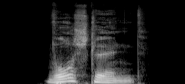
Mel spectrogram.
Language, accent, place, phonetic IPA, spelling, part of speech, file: German, Germany, Berlin, [ˈvʊʁʃtl̩nt], wurschtelnd, verb, De-wurschtelnd.ogg
- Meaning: present participle of wurschteln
